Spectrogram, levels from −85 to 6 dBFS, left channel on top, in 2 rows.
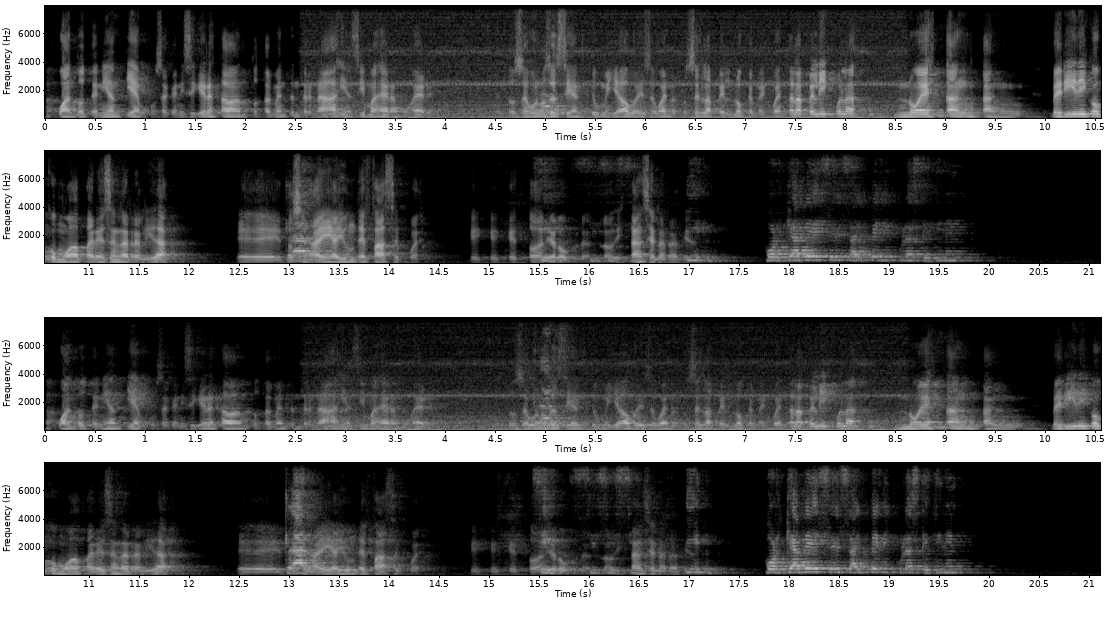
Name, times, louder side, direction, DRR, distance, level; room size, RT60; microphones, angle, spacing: voice 1, 0.0-3.9 4.5-8.1 8.5-9.8 10.1-11.8 12.5-14.3 14.8-15.8 16.1-17.0, left 5 dB, 60° left, 14 dB, 0.6 m, -29 dB
sound 1, 2.5-8.6, left 1 dB, 45° left, 2.2 m, -40 dB
voice 2, 4.9-5.2 8.9-9.1 13.0-13.3 15.2-15.7 16.0-16.5 17.0-17.1 17.8-19.7, right 2 dB, 75° right, 1 dB, 2.3 m, -32 dB
16.5 x 15.0 x 2.7 m, 0.76 s
head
